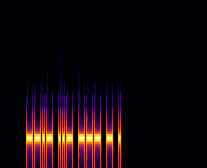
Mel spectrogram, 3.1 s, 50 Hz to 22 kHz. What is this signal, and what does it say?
Morse code, heard as a keyed tone, about 40 wpm, 700 Hz. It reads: QUOTE
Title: Top 1751-2000 Words 40wpm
